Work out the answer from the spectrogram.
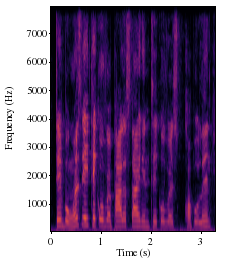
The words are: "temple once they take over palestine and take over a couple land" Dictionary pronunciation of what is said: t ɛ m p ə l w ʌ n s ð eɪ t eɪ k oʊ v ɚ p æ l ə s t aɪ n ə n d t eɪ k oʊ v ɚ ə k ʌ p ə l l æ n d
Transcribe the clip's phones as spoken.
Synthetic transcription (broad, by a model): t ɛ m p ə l w ʌ n s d eɪ t eɪ k oʊ v ɚ p æ l ə s t aɪ n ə n t eɪ k oʊ v ɚ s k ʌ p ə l l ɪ n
